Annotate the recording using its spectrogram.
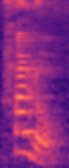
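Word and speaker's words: Hallo: Hello. Зверніть увагу на вимовлення ха hello.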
